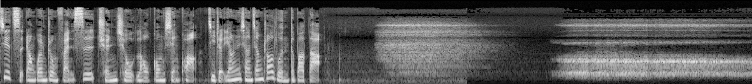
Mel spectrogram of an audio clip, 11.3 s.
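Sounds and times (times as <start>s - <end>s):
speech: 0.0s - 4.9s
heavy breathing: 5.6s - 11.2s.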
